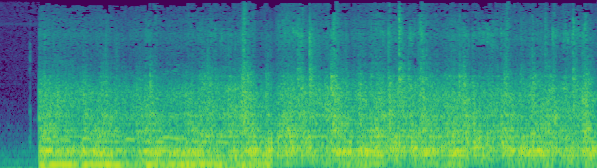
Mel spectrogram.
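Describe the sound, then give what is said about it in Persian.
A honey extractor machine used for beekeeping in the high mountains of Andarab, Baghlan province, starts abruptly and runs steadily, giving a loud, continuous rattling whir over a low droning hum, with no voices. “این صدای ماشین عسل‌کشی در کوههای بلند اندراو است.”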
